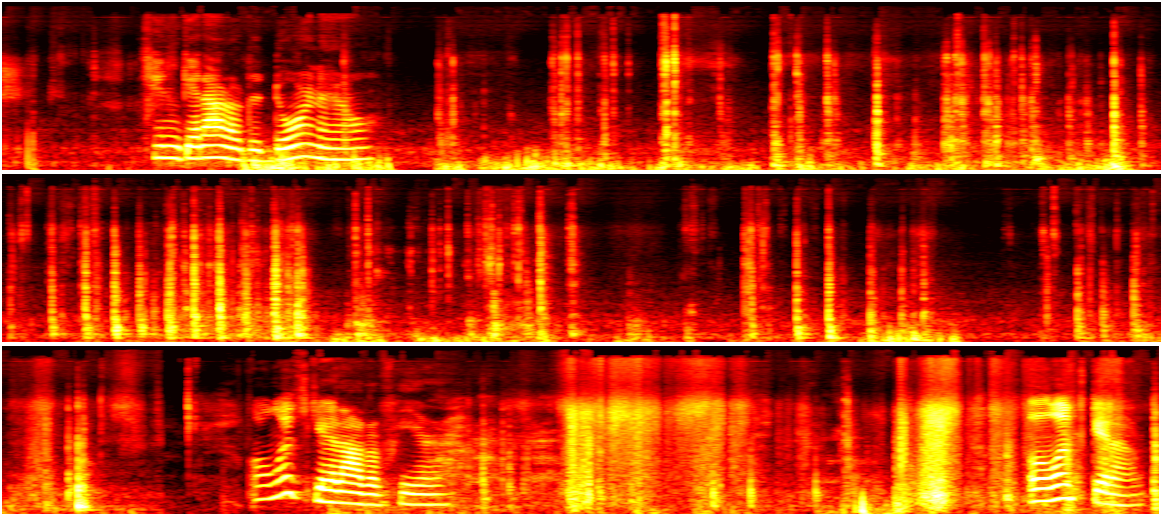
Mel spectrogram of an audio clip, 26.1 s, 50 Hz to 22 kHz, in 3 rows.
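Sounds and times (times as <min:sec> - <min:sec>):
plastic toys clicking: 0:03.3 - 0:13.1, 0:14.3 - 0:15.6, 0:16.5 - 0:18.2.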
